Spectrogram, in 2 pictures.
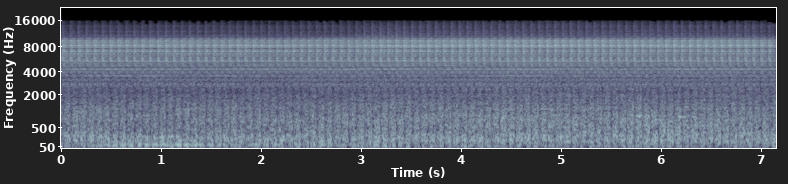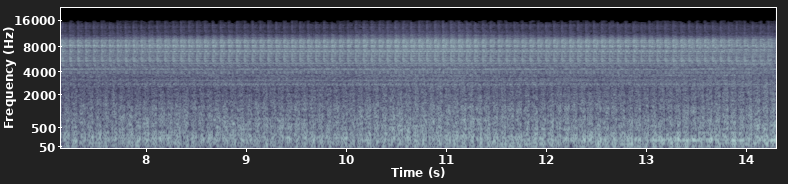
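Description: A steady hiss with a fast, even pulsing throughout. Near the end a low rumble rises as an MTR M-Train electric multiple unit runs into the station without stopping.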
